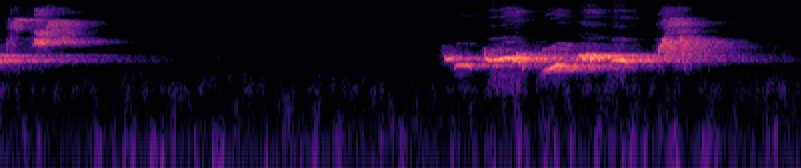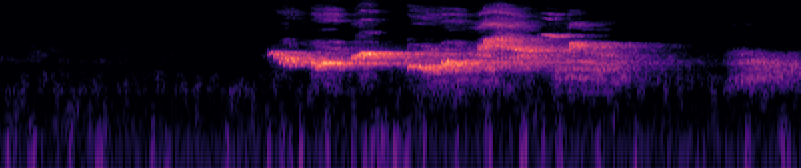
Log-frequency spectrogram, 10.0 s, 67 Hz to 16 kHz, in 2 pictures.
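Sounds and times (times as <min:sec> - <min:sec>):
common blackbird warbling song: 0:00.0 - 0:00.8, 0:02.8 - 0:04.8, 0:06.7 - 0:10.0.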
